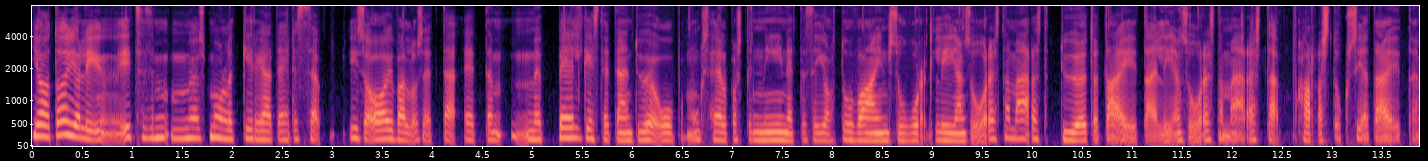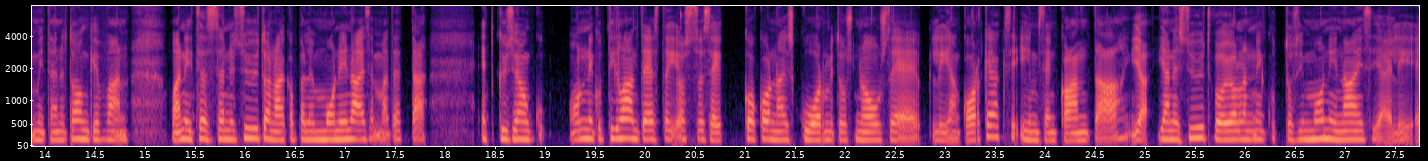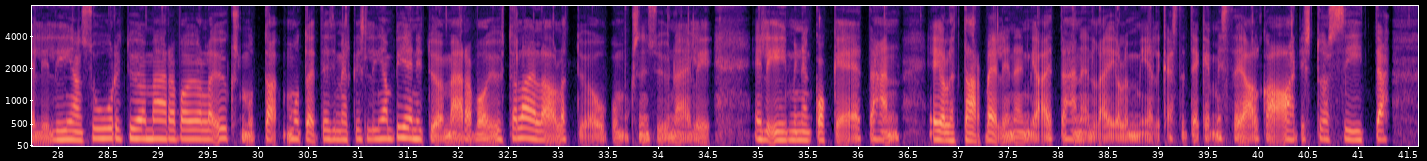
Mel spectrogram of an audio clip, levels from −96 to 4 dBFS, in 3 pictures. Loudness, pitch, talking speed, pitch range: -23 LUFS, 180 Hz, 165 wpm, 170-195 Hz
